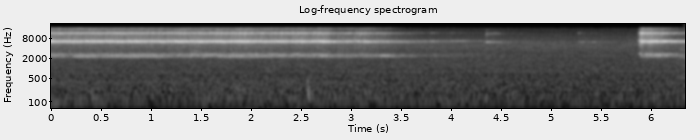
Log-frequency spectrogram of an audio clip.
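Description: Altar bell rung at the elevation of the chalice: a steady bright ringing that fades away about three to four seconds in, then is rung again just at the end.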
